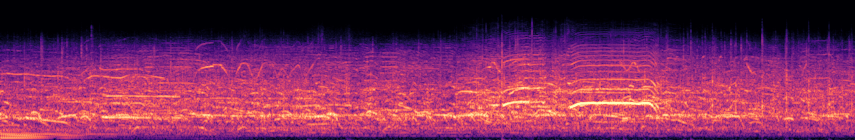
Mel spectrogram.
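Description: Crowd of spectators at a baseball game shouting and cheering, many voices overlapping, swelling into long held shouts about eight to ten seconds in.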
